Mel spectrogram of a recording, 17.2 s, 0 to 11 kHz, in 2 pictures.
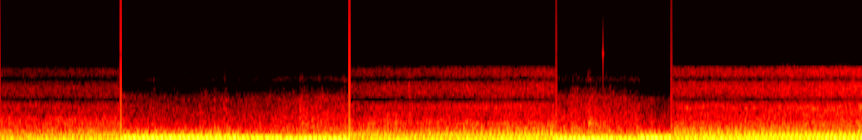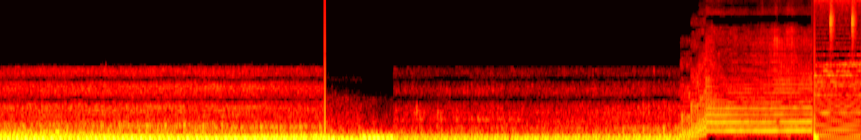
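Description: Kawasaki ZX-10R inline-four engine and exhaust running at speed, heard muffled with almost no high end, the level jumping abruptly several times where the shots change.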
